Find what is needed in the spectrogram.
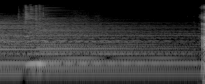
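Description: Instrumental gap in a song: a strummed guitar chord rings out and slowly fades.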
